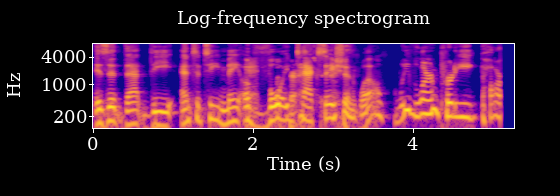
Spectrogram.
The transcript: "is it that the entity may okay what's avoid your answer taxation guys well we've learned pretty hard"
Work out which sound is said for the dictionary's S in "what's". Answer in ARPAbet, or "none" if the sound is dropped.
none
